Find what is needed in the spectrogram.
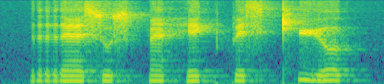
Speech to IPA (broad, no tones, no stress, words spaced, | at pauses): rɛsus pɛ̃hekpes cʰyo̯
